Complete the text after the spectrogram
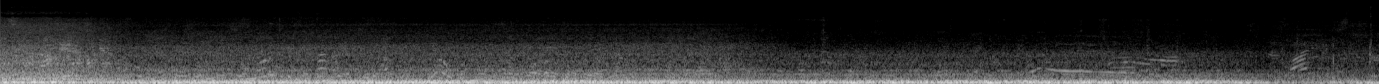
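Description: Wind rumbles loudly outdoors.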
